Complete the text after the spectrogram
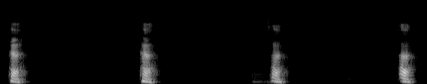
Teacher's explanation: What's happening is your mouth is going through a three-phase process. First, your tongue goes up to your gum ridge above your teeth and stops the airflow. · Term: t sound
